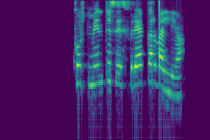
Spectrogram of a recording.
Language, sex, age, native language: Icelandic, female, 7, Icelandic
